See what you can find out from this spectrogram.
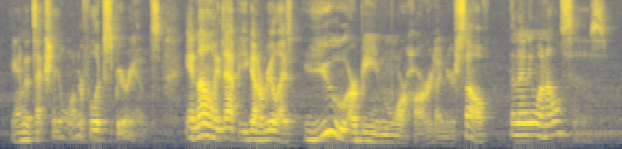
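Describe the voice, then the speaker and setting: Heard over noticeable background noise, a speaker with an American accent shows very wide pitch swings and big swings in loudness. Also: man, fairly high pitch for a man, moderate pace. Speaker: language teacher. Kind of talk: casual tutorial monologue. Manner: animated, conversational with fillers.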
